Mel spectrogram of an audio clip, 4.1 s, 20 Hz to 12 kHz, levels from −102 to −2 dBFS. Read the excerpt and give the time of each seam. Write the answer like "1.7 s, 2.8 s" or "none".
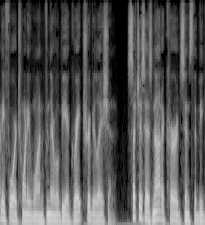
0.9 s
